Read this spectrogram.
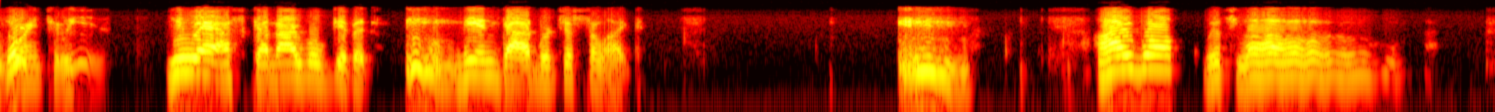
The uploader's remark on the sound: ACIM Daily Conference Call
